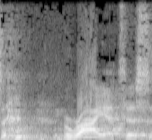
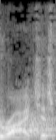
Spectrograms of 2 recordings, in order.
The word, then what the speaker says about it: riotous: and there wasted his substance with riotous, not righteous, riotous living. A lot of times that's pronounced righteous, but you don't waste your substance on righteous living,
